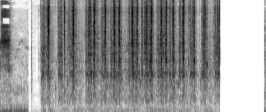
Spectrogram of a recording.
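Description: A rapid run of sharp, even clicks, about ten a second, lasting under three seconds and cutting off suddenly. It is an edited-in transition sound between clips.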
